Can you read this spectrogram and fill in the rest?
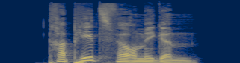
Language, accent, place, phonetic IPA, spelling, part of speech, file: German, Germany, Berlin, [tʁaˈpeːt͡sˌfœʁmɪɡəm], trapezförmigem, adjective, De-trapezförmigem.ogg
- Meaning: strong dative masculine/neuter singular of trapezförmig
